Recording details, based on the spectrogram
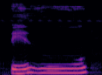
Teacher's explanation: واو زال پہ پیش ہے تو لہذا پیش کو ہونٹوں کی گلائی کے ساتھ ادا کر کے پڑھیں گے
